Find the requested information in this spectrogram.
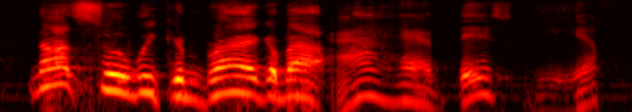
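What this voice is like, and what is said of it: Put-on Southern accent. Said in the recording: “That is my southern accent.”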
